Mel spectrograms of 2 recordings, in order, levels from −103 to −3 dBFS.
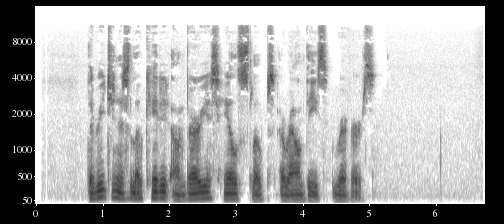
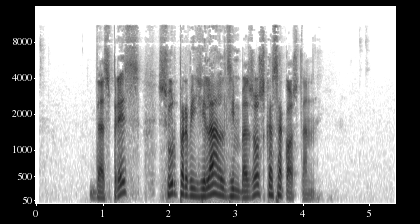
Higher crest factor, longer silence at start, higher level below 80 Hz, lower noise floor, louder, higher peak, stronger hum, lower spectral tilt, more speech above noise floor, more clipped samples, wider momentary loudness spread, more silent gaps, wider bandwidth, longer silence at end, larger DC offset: about the same, 18 dB vs 22 dB; about the same, 0.75 s vs 0.8 s; about the same, -58 dBFS vs -54 dBFS; about the same, -74 dBFS vs -77 dBFS; second, -32 LUFS vs -22 LUFS; second, -16 dBFS vs -4 dBFS; neither; about the same, -4.5 dB/octave vs -5 dB/octave; second, 42 dB vs 55 dB; neither; second, 6 LU vs 15 LU; neither; about the same, 11.5 kHz vs 11.5 kHz; first, 1.65 s vs 1.25 s; neither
